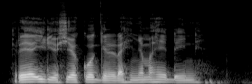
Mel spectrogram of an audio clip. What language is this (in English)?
Kikuyu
